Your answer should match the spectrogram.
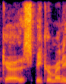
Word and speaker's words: Spieckerman: And yeah, my last name, it's phonetically correct, but has some extra letters in it, so people have to be careful to spell it. But it is pronounced like Spieckerman, even though it's not spelled the way people usually expect that to be spelled.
